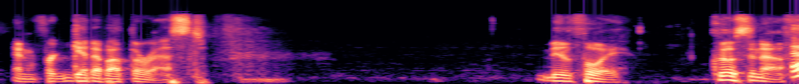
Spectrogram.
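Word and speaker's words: mille-feuille: So I do have to say that the milifuili is pronounced milfoy.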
